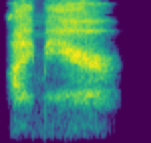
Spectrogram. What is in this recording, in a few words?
asmr girl i'm here; asmr ringtones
